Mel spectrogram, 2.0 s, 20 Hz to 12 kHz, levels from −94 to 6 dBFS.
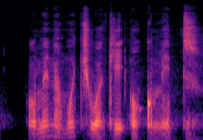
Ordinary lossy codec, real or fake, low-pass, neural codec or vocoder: AAC, 48 kbps; real; 10.8 kHz; none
